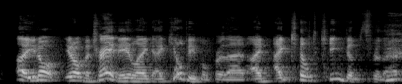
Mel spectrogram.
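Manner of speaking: mock unbothered, cool, calm, matter-of-fact menacing tone. Retelling a story character's threat to a phone salesman: imitating a calm threat. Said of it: "very calmly".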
